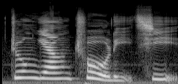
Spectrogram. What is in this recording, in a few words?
"zhong1 yang1 chu3 li3 qi4", Chinese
